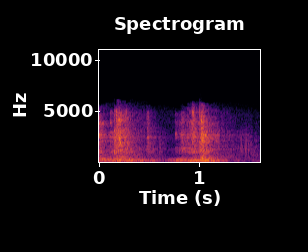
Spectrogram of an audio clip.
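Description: A heavy steel door grinds open in two scraping pushes, a harsh rasp that swells, dips briefly, then drags on again before fading, with no voices.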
